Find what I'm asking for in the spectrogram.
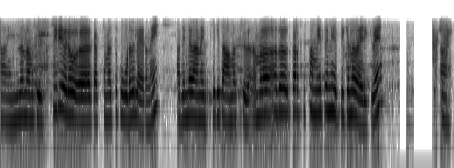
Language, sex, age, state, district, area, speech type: Malayalam, female, 18-30, Kerala, Idukki, rural, conversation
